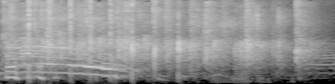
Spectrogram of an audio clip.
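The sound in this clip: Audience applause welcoming a guest: a ragged patter of hand claps with sharp individual strikes, heard under a person speaking and thinning out toward the end.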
